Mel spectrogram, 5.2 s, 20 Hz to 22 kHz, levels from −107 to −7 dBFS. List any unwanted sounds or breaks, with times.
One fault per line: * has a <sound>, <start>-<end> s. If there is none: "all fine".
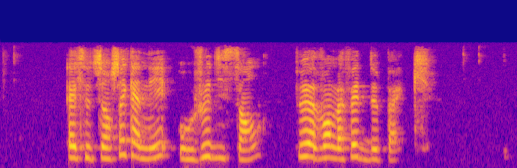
all fine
